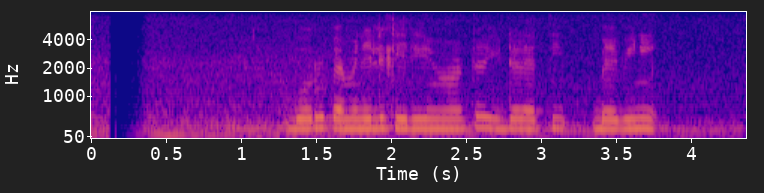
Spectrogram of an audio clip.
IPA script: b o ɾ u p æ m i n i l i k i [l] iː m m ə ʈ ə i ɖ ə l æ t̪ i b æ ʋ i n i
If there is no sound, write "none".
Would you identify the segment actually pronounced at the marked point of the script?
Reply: ɾ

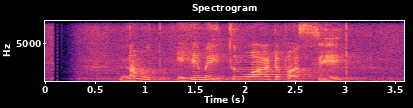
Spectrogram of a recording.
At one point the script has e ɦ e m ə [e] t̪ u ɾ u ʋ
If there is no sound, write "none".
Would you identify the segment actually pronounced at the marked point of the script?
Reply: i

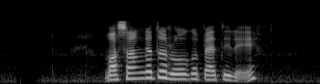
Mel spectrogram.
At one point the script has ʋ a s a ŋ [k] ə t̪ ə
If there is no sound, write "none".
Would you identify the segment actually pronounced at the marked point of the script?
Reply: ɡ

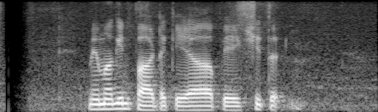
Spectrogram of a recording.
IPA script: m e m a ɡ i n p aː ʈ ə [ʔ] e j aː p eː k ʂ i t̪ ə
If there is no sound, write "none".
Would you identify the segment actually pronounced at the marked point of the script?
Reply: k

